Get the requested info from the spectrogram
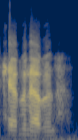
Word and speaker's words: Kevin Evans: my name is Kevin Evans. Can't forget it, it rhymes.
